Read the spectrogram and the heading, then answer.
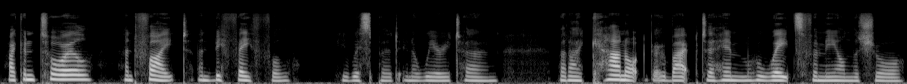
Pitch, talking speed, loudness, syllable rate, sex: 185 Hz, 180 wpm, -20 LUFS, 4.4 syllables/s, female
